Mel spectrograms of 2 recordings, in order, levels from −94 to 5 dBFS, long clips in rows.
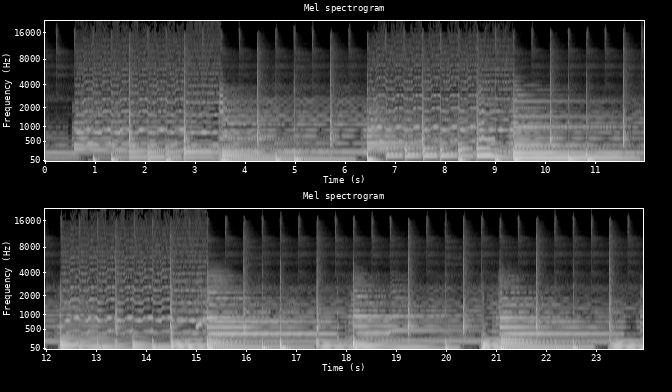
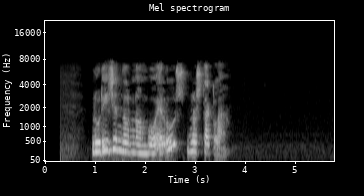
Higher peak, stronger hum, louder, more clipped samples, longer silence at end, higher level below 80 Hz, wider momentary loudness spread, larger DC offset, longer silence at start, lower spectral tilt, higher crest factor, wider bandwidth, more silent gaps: about the same, -8 dBFS vs -10 dBFS; neither; second, -28 LUFS vs -25 LUFS; neither; second, 0 s vs 2.2 s; first, -32 dBFS vs -68 dBFS; about the same, 10 LU vs 12 LU; neither; second, 0 s vs 0.95 s; first, -6.5 dB/octave vs -4.5 dB/octave; about the same, 18 dB vs 18 dB; first, over 20 kHz vs 7.8 kHz; neither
